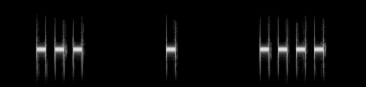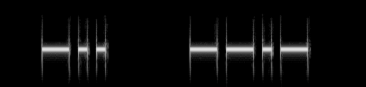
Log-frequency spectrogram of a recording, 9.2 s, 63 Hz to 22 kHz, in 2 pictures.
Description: Morse code, heard as a keyed tone, about 10 wpm, spaced as for 6 wpm, 800 Hz. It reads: SEHDQ
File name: LEZIONI / 4 Q1S ws 10wpm 2208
